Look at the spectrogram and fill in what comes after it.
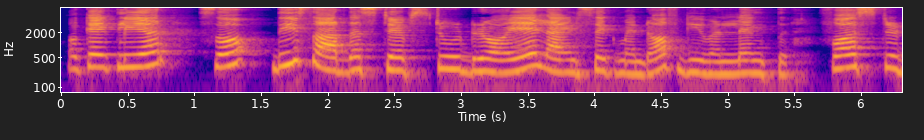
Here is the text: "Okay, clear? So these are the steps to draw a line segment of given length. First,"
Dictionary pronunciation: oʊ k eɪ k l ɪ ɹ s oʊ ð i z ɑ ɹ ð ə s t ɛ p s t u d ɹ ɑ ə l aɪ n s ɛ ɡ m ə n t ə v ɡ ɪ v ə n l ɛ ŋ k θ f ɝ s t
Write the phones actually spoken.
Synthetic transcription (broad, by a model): oʊ k eɪ k l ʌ ɹ s oʊ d i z ɑ ɹ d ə s t ɛ p s t u d ɹ ɑ ə l aɪ n s ɛ ɡ m ə n t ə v ɡ ɪ v ə n l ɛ ŋ k t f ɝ s t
